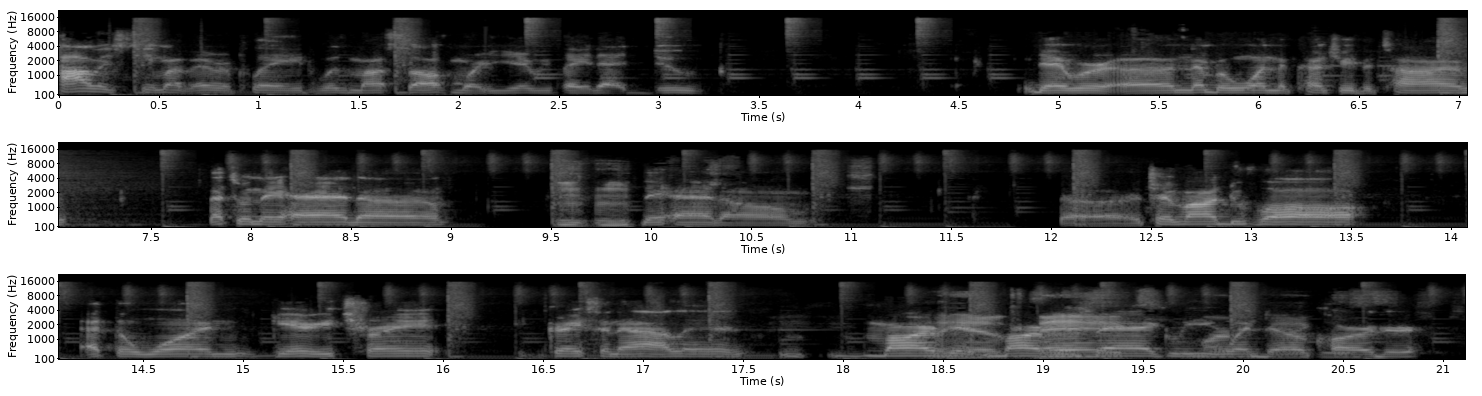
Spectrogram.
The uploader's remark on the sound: Talk over the phone.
